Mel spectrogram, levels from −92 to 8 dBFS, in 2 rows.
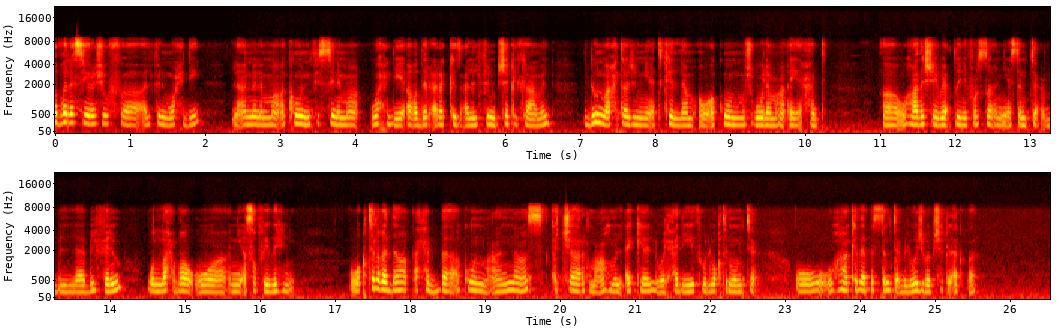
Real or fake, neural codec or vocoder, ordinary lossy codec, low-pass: real; none; none; 19.8 kHz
